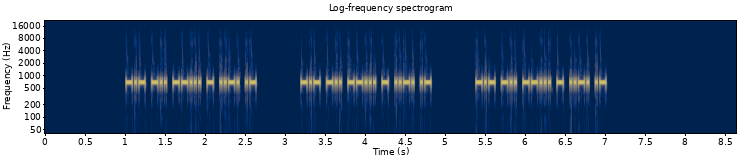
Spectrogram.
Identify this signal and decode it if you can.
Morse code, heard as a keyed tone, about 46 wpm, 700 Hz. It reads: KD7TFA KD7TFA KD7TFA
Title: USA Call Signs - 6 Characters - Repeated 3x - 45wpm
